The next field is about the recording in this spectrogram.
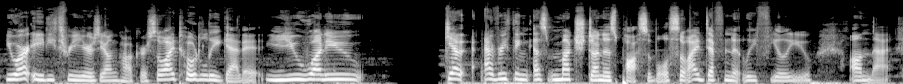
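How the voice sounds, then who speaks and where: A young livestream host chats from home at a fairly quick pace in a medium-pitched voice, sounding slightly stuffy from a cold that hasn't cleared. She rambles casually, responding to comments and speaking straight to the people in chat.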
